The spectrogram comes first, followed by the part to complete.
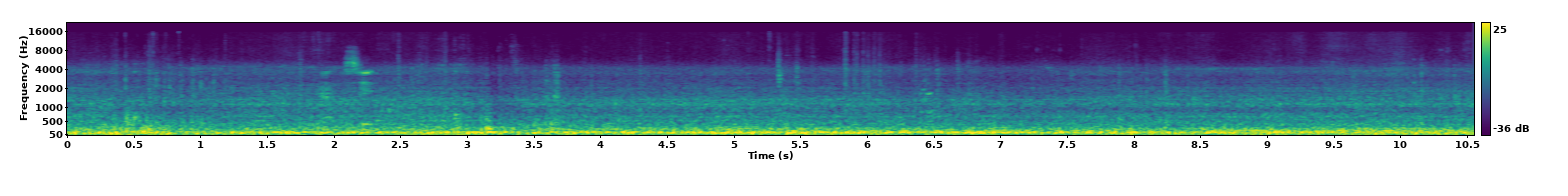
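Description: Steady road noise of a moving vehicle at highway speed, heard from inside the cabin: a constant low hum with tyre and wind rush over it.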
